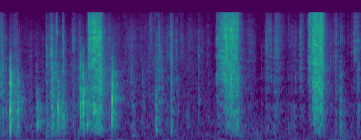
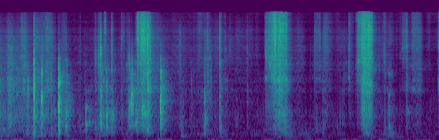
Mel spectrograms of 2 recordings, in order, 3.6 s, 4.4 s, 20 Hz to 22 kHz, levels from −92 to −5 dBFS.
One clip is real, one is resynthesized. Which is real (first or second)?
first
